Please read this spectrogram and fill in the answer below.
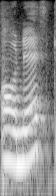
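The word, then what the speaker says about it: honest: word आपने सुना है ऑनेस्ट मैन ठीक है ऑनेस्ट की स्पेलिंग क्या होती है एच ओ एन ई एस टी यहां पर भी ये एच है वो साइलेंट होगा और ऑनेस्ट भी इस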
